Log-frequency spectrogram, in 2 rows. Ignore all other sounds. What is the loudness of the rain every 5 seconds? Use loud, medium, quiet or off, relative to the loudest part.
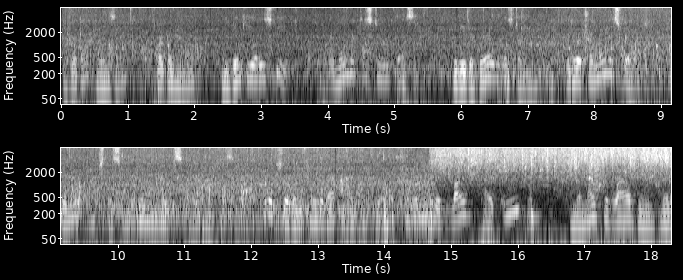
medium, loud, loud, loud.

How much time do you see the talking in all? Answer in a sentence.
The talking can be heard for 18 seconds in total.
